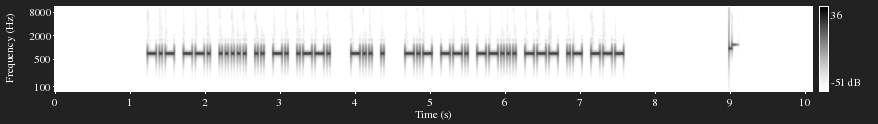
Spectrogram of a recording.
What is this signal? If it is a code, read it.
Morse code, heard as a keyed tone, about 32 wpm, 700 Hz. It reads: KG5INP DE KG7OAO
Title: USA Callsign DE Callsign - 6 Characters - 30wpm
